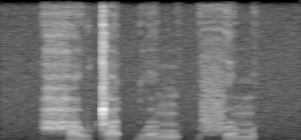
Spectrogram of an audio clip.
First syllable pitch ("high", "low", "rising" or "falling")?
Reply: low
